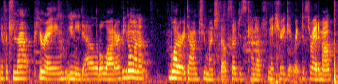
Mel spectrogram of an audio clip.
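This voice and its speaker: A woman at medium pitch, very fast and monotone with flat intonation, amid noticeable background noise and audible room echo. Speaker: parent. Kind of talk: tutorial; casual chat. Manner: casual, many fillers.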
